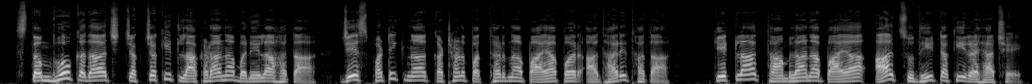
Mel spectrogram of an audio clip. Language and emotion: Gujarati, neutral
